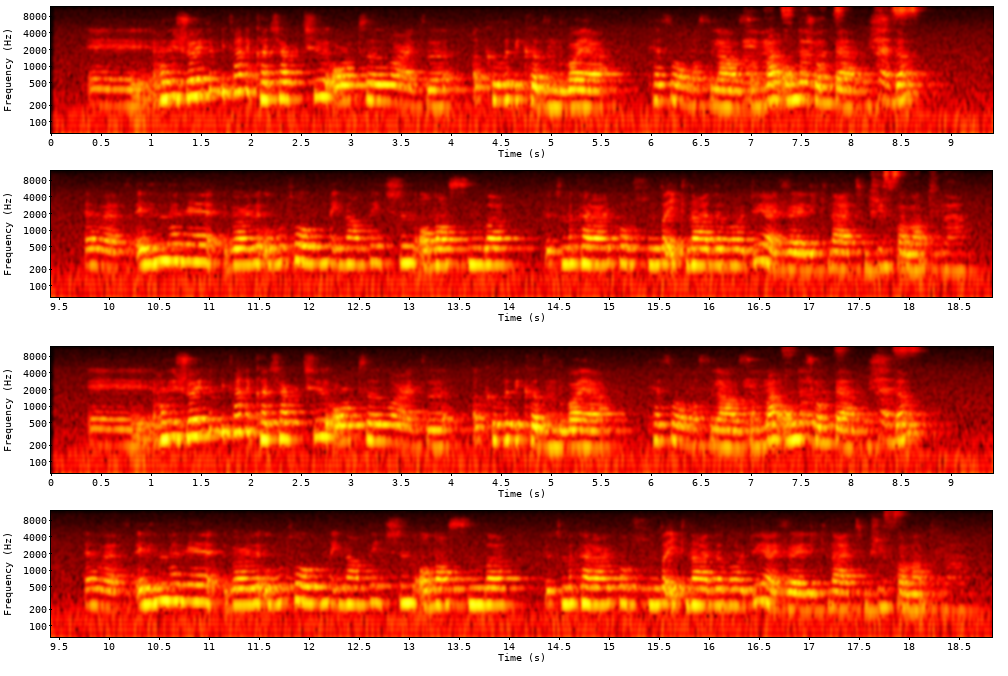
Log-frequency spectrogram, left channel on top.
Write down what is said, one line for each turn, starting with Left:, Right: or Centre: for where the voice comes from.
Centre: Ee, hani Joel'in bir tane kaçakçı ortağı vardı. Akıllı bir kadındı baya. Tess olması lazım.
Left: Evet,
Centre: Ben onu da
Left: evet.
Centre: çok beğenmiştim.
Left: Test,
Centre: Evet, Elin hani böyle umut olduğuna inandığı için onu aslında götürme kararı konusunda ikna eden oydu ya Joel'i ikna etmişti
Left: Kesinlikle.
Centre: falan.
